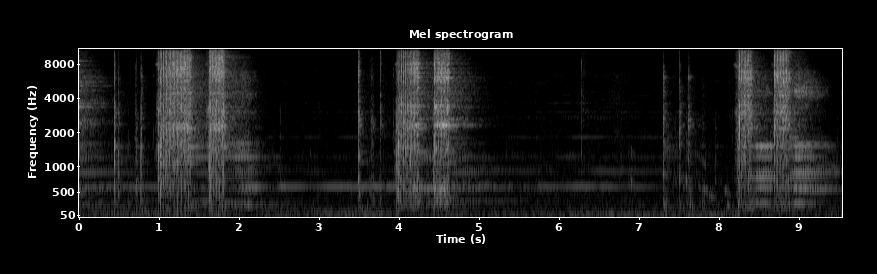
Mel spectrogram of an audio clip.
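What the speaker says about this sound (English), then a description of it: "And then I'll get these bolts torqued down." Ratchet wrench torquing bolts on a BMW i3 with a sheared motor mount bolt. Three close bursts of rapid clicking pawl ratcheting, separated by quieter pauses with faint mechanical ticks.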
